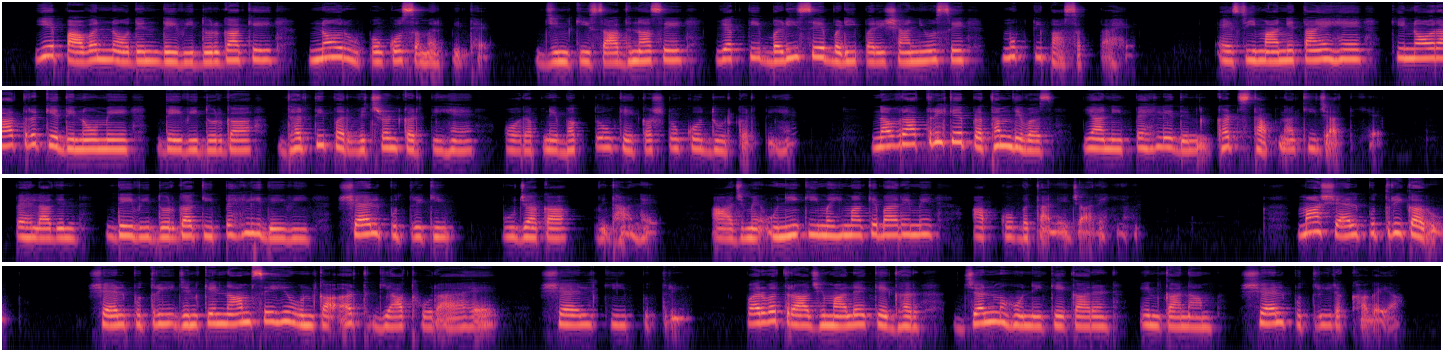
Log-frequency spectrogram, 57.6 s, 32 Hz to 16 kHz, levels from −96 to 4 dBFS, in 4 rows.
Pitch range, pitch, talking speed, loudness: 195-235 Hz, 215 Hz, 125 wpm, -26 LUFS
